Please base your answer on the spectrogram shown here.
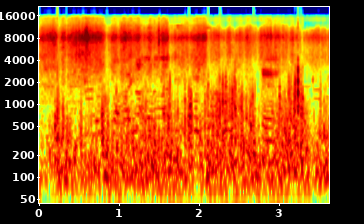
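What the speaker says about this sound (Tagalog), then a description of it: "Masyadong mahangin." Strong wind at a dam blows hard and steadily across the microphone, a loud continuous roar and buffeting that fills the whole stretch.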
